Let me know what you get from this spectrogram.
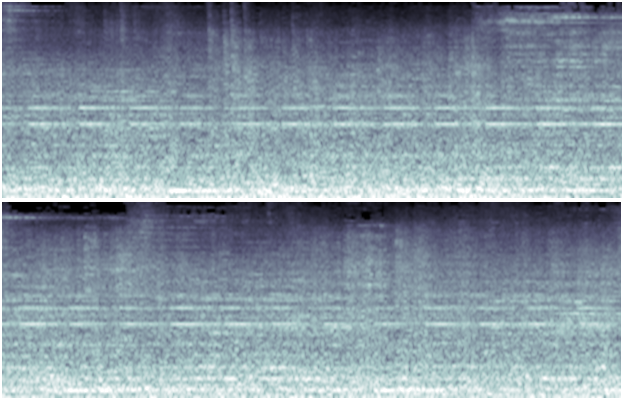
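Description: Double-stack intermodal container train's well cars rolling past: a loud, steady rumble of steel wheels on rail, with a thin steady high whine over it.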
